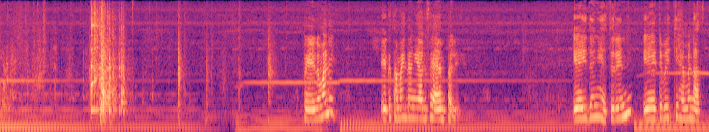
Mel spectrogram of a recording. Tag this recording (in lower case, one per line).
music
speech
inside a small room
